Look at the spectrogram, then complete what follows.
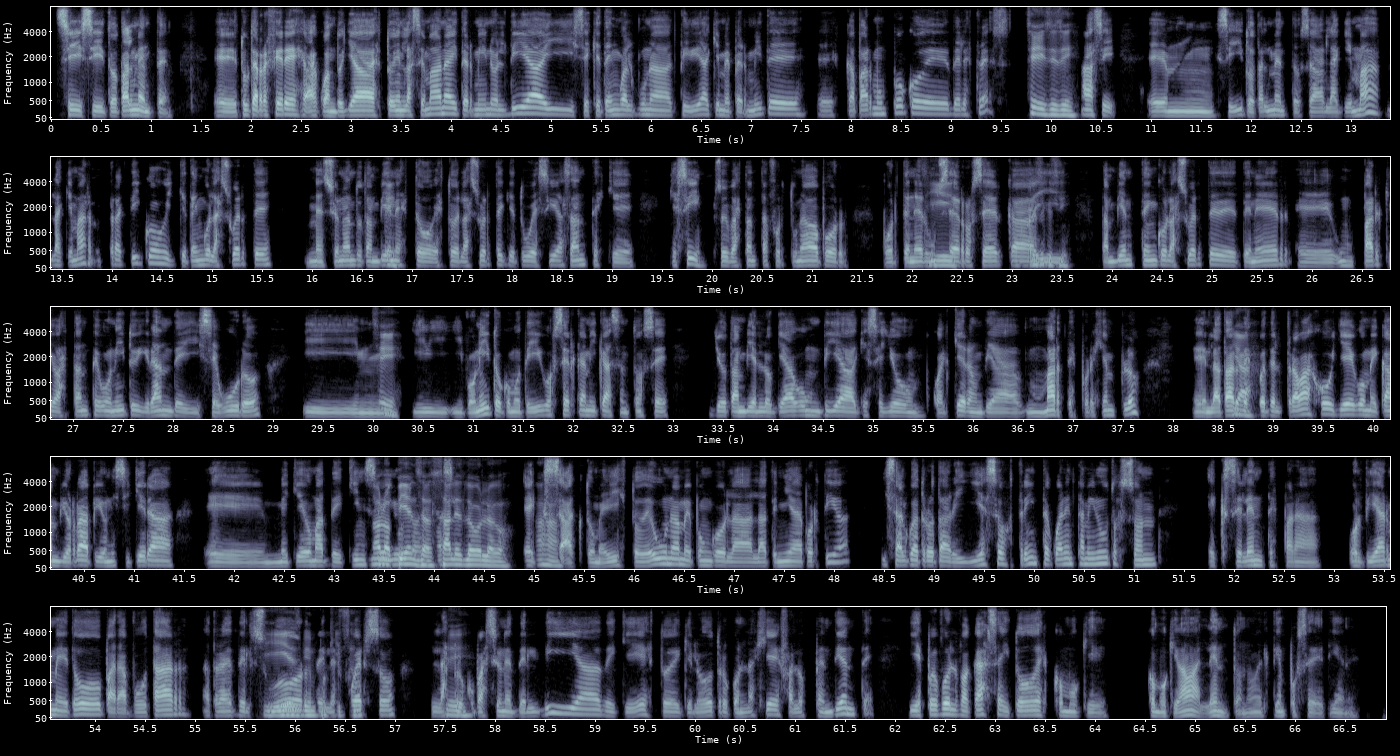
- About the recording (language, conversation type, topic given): Spanish, podcast, ¿Cómo te recuperas después de una semana muy estresante?
- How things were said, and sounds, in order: none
